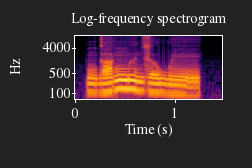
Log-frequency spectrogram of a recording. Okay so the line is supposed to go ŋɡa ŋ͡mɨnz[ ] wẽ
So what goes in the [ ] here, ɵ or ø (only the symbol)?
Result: ɵ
